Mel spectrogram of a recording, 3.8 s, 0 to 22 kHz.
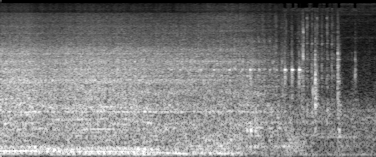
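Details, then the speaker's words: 1987 Oldsmobile Cutlass G-body revived after sitting: runs briefly on fuel poured into the carburetor, then loses power and dies within about three seconds; fuel starvation, owner suspects an empty tank. "Alright, well I guess that is all it'll do. The gas gauge is now showing that it's past full, so I'm going to guess that there's nothing in the gas tank."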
